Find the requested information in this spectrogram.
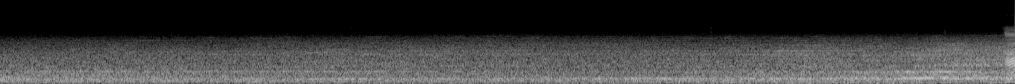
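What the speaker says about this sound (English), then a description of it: "it is the 777-200 to Bangalore, making its way over to the threshold of 18 left" A Boeing 777-200 airliner bound for Bangalore taxis toward the threshold of runway 18 left at Schiphol, its engines a steady, distant broadband rumble that swells slightly near the end.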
